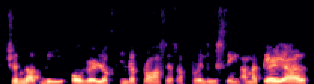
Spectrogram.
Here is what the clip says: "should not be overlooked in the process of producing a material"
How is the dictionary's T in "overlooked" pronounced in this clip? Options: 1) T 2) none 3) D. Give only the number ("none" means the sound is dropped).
1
